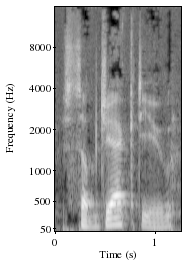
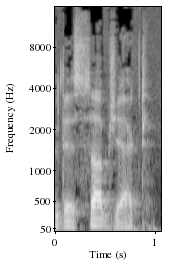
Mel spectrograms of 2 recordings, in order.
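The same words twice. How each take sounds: First: Subject as sub-JECT, the verb; stress on second syllable. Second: Subject as SUB-ject, the noun; stress on first syllable. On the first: Teacher jokes to learners with the verb, subject stressed on second syllable. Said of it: "emphasizing the second syllable". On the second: Teacher jokes to learners with the noun, subject stressed on first syllable. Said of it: "emphasizing the first syllable". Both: Shown as a demonstration.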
